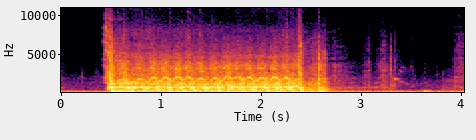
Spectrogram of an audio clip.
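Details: 1964 Oldsmobile 98 V8 with points ignition, revived after years sitting: steady starter cranking about two seconds without firing, then stops; no spark because the coil wire was left disconnected after distributor work.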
